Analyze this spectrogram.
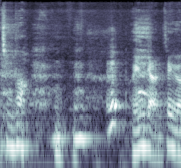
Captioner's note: laughing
